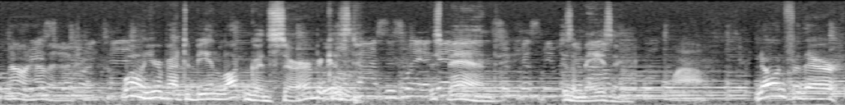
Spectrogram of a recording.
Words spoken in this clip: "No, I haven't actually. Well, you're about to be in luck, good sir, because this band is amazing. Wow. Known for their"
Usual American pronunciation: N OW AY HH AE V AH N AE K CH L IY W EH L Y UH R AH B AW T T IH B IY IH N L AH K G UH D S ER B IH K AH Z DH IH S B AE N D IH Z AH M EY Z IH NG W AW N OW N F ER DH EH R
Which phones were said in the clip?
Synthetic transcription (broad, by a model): N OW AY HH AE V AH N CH W EH L Y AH R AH B AW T T IH B IY IH N L AH K G UH D S ER B IH K AH Z DH IH S B AE N D IH Z AH M EY Z IH NG W AW N OW N F ER DH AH R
